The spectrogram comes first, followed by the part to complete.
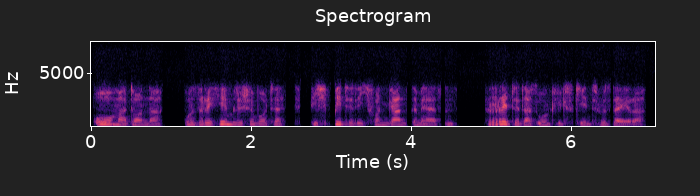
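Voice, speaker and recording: A man's voice: a little high, unhurried, creaky, slightly rough, narrow, tinny audio, heavily acted. A man voicing a devout elderly nun who fervently implores heaven, in a story read on the radio. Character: devout mother superior praying fervently.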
